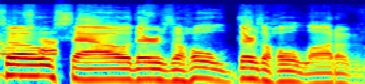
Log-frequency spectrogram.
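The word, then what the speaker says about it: Tso: So is pronounced Chow, says Roots Calhoun. Instead of General So, it's General Chow.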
